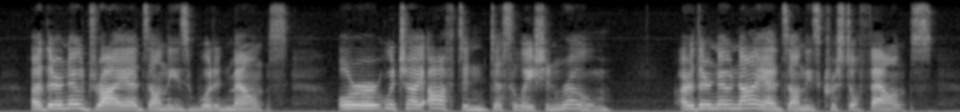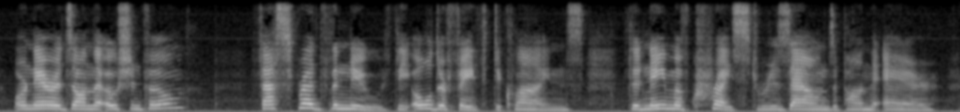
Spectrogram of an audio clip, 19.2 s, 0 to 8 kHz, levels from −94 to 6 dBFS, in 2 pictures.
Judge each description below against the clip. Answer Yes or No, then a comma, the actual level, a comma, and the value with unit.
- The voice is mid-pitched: No, high, 240 Hz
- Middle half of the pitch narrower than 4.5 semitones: Yes, average, 3.1 semitones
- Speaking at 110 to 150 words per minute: Yes, average, 140 wpm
